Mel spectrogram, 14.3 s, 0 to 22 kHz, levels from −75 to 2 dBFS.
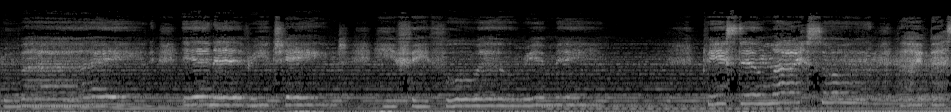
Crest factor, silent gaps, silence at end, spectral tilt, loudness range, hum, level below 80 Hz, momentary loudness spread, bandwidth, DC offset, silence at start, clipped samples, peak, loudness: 18 dB; none; 0 s; -2 dB/octave; 7 LU; none; -46 dBFS; 13 LU; 15 kHz; under 0.1%; 0 s; under 0.1%; -10 dBFS; -27 LUFS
